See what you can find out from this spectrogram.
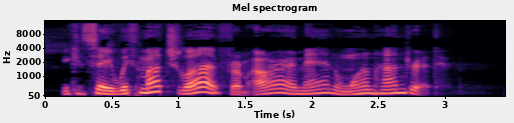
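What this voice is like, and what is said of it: Bad put-on Kiwi accent, Texan-sounding. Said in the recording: “me attempting a bad... Kiwi accent ... that's kind of like bordering on Texan Australian ... that's like a Canadian trying to sound like a Texan”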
